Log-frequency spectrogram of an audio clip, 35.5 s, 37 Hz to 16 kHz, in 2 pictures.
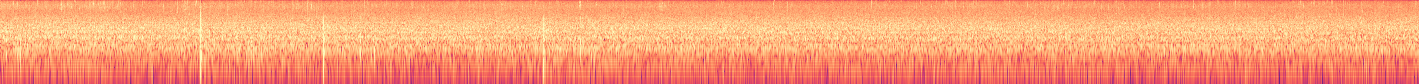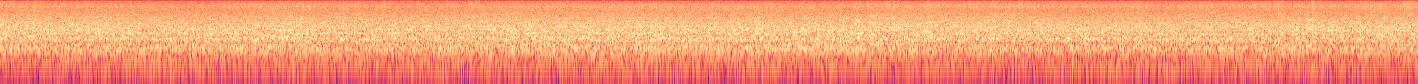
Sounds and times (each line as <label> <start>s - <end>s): Fireworks sound 0.0s - 9.1s
waves 0.0s - 35.4s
